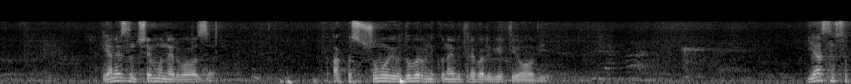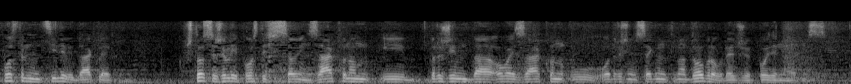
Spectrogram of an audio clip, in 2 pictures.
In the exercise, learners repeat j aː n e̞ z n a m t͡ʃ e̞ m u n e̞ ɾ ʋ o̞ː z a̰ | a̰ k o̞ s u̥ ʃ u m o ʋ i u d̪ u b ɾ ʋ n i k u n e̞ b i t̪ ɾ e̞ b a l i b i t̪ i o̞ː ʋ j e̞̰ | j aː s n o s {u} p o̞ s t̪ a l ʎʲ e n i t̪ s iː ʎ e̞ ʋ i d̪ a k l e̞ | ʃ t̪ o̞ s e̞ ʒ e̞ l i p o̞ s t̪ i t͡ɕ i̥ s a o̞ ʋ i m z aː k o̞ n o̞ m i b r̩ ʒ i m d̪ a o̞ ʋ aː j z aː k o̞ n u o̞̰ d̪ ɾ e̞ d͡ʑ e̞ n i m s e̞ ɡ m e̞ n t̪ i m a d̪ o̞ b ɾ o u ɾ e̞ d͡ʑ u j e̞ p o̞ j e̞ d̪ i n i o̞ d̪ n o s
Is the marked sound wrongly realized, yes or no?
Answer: no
